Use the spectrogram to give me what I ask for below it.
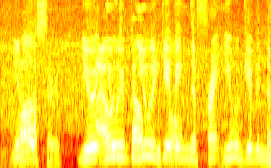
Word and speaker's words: Bossert: and by the way my last name is bosard bosard bosard you you were giving the F you were giving the French pronounce uh pronunciation the Canadian to me I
